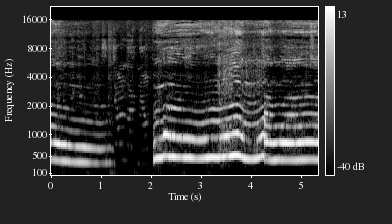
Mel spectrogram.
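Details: A young husky puppy howls back at a person's howling attempt, giving a sustained tonal wail, a short pause, then a second long howl with a slight wavering rise before it steadies.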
